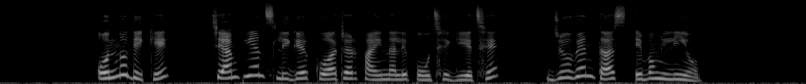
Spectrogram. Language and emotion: Bengali, neutral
